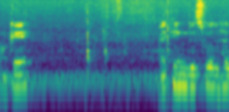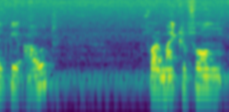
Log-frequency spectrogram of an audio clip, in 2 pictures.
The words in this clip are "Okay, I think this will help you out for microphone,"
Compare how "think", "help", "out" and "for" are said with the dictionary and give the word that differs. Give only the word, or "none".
think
